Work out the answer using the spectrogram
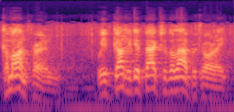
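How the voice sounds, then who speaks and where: A man's voice: mid-range voice, very animated, racing. An actor playing an earnest, methodical male investigator in a golden-age radio drama. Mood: urgent. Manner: earnest, decisive, explanatory. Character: decisive, methodical male crime-fighting investigator hero. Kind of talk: 1940s radio acting. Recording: muffled, noisy old radio recording.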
